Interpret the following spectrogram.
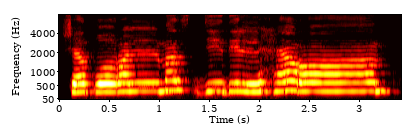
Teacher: ഹ മഖ്റജ് വരുന്നത് തൊണ്ടയുടെ മധ്യഭാഗമാണ്. സൗണ്ടിന് ഹാഇൻ്റെ സൗണ്ടായി പോവാതെ നോക്കുക.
